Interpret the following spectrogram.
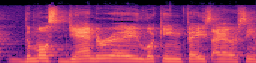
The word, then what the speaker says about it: yandere: Yandere, am I not saying it right? No, you got it.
